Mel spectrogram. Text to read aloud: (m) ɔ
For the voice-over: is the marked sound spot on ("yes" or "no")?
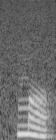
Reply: yes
